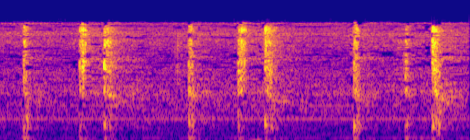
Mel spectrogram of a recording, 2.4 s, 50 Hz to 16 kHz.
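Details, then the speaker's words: Vocal imitation of a third heart sound gallop, repeating triplets at about 72 cycles a minute, for MRCP PACES exam teaching. "the other thing you might get is a third heart sound uh where you get this"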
